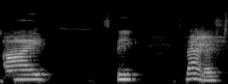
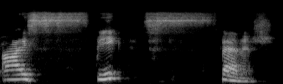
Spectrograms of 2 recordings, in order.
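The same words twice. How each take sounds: First: A short vowel sound comes before each S. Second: Each S is held long with no vowel before. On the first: The speaker calls it wrong. "Instead of saying I speak Spanish" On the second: The speaker calls it right. "make the S very long"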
